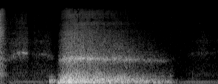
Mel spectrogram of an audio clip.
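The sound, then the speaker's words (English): A deep breath is drawn as one loud, breathy rush of air lasting a little over a second, then fading off. No words are spoken over it. “Okay, take a deep breath.”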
